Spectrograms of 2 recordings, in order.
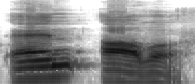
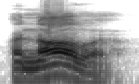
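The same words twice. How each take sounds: First: The two words are said separately. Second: The two words are linked together. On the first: The speaker calls it wrong. "इसको अलग से बोलते हैं, जो बिल्कुल गलत है।" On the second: The speaker calls it right. "इसके साउंड इसके साथ में मिक्स कर देंगे।"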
